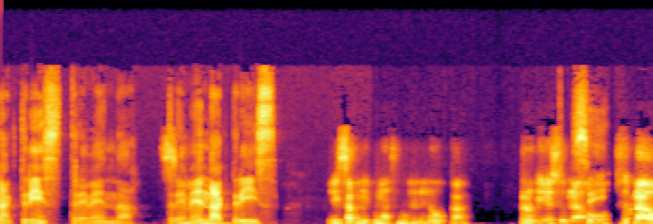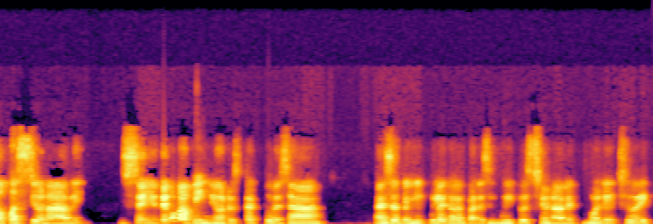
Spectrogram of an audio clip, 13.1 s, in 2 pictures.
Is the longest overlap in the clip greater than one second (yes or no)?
no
